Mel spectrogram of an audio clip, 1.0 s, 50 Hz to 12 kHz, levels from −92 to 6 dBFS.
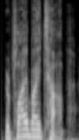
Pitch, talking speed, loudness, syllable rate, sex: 130 Hz, 180 wpm, -17 LUFS, 4.7 syllables/s, male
